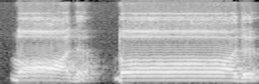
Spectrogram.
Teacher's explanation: ضاد کا مخرج ہے زبان کی لیفٹ سائڈ جو ہے، یعنی الٹی سائڈ جو ہے، اس کو اوپر والی جو داڑھیں ہیں ان کے ساتھ ٹچ کریں گے، زبان کو اوپر کی طرف اٹھائیں گے، اور پھر یہ ضاد پڑھا جائے گا فل ماؤتھ.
